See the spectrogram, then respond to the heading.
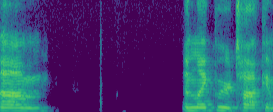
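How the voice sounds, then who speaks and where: A woman speaks very slowly at a medium pitch. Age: 60s. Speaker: recovery podcast guest. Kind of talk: casual chat. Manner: halting.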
